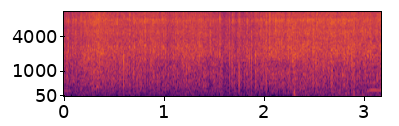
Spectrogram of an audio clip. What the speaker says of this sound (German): Wir haben heute Nacht leider mit einem kleinen Sturm zu kämpfen.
